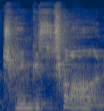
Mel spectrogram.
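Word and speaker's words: Genghis Khan: Not mustache man, not Genghaskhan or Tangaskan as people who think they're smart pronounce it nowadays.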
